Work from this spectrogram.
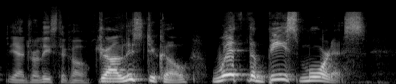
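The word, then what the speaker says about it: Dralístico: Dralistico? Yeah, Dralistico.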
